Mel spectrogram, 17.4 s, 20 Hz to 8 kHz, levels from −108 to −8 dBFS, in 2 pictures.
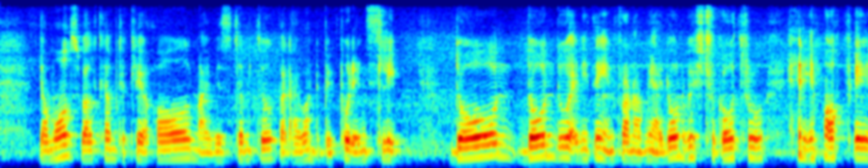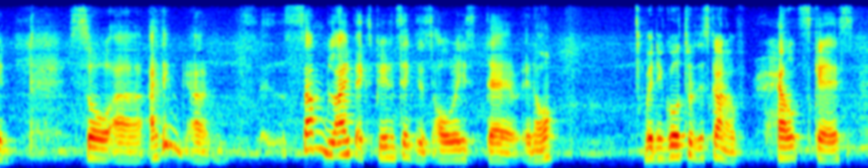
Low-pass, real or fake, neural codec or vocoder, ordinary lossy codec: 7.2 kHz; real; none; none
